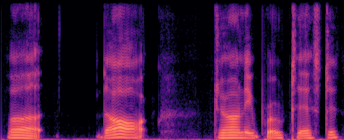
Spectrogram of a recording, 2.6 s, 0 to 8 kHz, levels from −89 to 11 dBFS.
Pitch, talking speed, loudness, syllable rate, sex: 155 Hz, 95 wpm, -18 LUFS, 4.2 syllables/s, female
